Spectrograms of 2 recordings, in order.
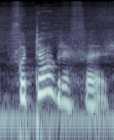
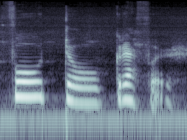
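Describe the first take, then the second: First: Said in the usual way. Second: "Photographer" slowly, syllable by syllable; stressed-word demo. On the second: Shown as a demonstration. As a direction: draw out each syllable of "Photographer". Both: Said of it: "Select the correctly spelled stressed".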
